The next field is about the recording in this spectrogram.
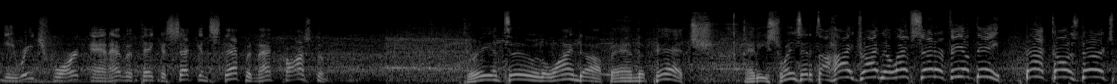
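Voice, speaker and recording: A man doing live baseball play-by-play on the radio, in clipped phrases that build into drawn-out calls. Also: extremely high pitch. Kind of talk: live radio sports commentary. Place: ballpark broadcast booth. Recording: very noisy ballpark radio broadcast.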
